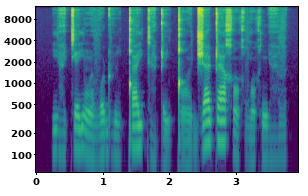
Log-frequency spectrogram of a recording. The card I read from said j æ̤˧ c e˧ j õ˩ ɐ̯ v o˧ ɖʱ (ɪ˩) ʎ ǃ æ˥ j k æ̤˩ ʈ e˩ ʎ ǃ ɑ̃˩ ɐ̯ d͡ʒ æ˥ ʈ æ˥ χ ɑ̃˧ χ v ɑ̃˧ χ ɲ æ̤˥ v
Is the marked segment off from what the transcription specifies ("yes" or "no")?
yes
